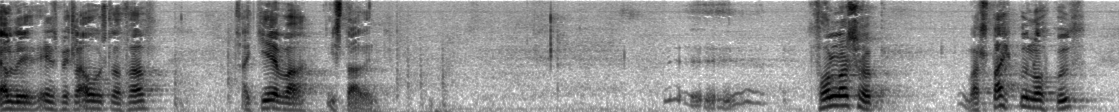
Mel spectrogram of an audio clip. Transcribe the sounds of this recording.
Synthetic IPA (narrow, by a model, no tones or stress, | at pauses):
alvɪðejnsmɪhklaʔa̰ːwvʏst̪lθað | a̰ðcɛːva̰ist̪a̰ːðɪ̰n | θɔlːashœp̚n | va̰ɾ̥st̪ajhkʏðnɔhkʏθ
